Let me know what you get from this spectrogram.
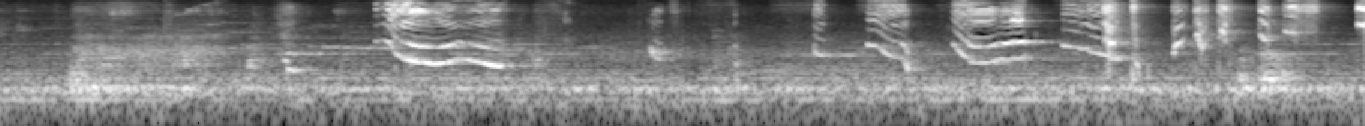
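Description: A Jack Russell Terrier puppy gives high, falling whines and short squeaky yips.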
